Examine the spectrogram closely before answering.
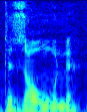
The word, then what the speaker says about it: DAZN: There's Alexander Vesputin versus Radzab Butev on DAZN, which rhymes with calzone.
